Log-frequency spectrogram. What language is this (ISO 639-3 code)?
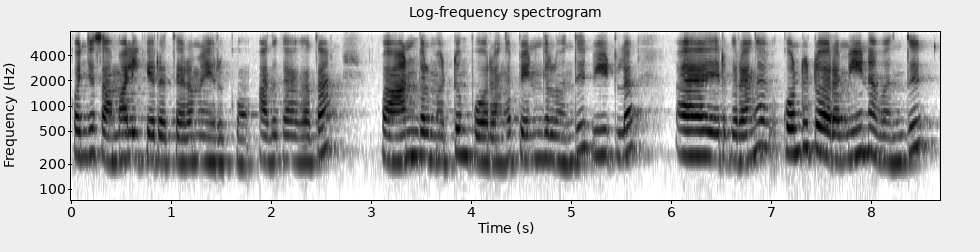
tam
